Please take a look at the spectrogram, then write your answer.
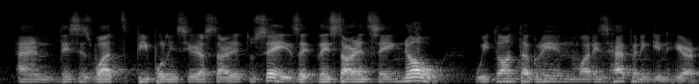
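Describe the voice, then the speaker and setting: A man speaks at a medium pitch with a Milanese accent. His pace is moderate. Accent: Italian (Milanese) accent in English. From northern Italy, Milan. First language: Italian. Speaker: rapper. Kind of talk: panel talk. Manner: halting, many fillers.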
